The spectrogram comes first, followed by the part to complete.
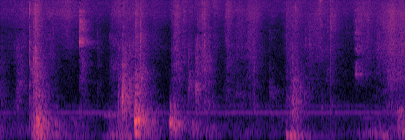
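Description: Fabric baby wrap being pulled and tucked on the body: cloth handling noise with four or five soft, separate thumps spread over a few seconds.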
